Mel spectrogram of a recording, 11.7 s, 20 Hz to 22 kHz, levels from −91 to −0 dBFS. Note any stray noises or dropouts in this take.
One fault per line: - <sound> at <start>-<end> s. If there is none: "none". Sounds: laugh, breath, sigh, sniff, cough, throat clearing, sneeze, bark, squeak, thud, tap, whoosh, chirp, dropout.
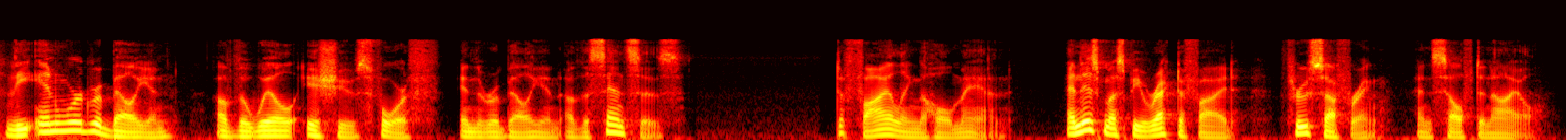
none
